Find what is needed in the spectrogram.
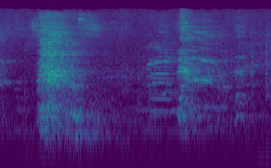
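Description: A single loud cough about a third of a second in, as loud as the speech around it, followed by a few brief voice sounds.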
